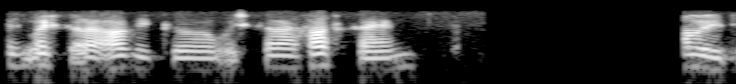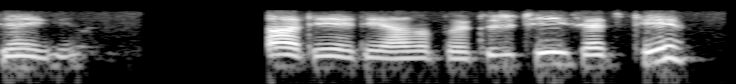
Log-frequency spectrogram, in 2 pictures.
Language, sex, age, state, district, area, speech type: Kashmiri, male, 45-60, Jammu and Kashmir, Bandipora, rural, conversation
